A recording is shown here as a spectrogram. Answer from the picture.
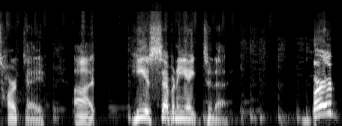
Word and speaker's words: Huarte: John Hart. I think it's how you pronounce it, even though it's spelled Huarte, one of the Notre Dame quarterbacks who won the Heisman. Maybe it's Harte.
